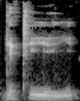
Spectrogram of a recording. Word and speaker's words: Gitea: Yep, we're using Gitty. Gitty is it called? – Yes, G I T E A, which I'm not quite sure how to pronounce that, but it's Gitty.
